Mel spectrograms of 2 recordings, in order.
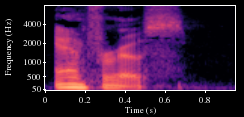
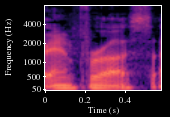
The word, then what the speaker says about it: Ampharos: And my favorite, Ampharos, or Ampharos. I always pronounce it both ways.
